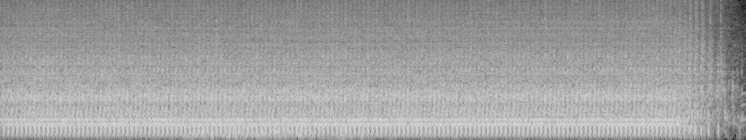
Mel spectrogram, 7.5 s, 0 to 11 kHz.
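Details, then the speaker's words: Old Mountfield 414 mower after its carburettor main jet, damaged by an earlier removal attempt, was sorted: it starts from cold and holds a steady, even governed speed without surging, then shuts off cleanly. It runs healthy. "yeah that's better a flash you hear that so now it runs start stops fires from cold because we're getting the right amount of fuel through"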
